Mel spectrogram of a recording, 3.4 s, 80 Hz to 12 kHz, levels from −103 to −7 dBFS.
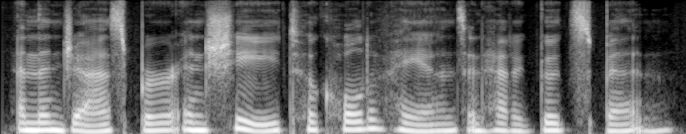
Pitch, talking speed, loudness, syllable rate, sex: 180 Hz, 245 wpm, -16 LUFS, 4.6 syllables/s, female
